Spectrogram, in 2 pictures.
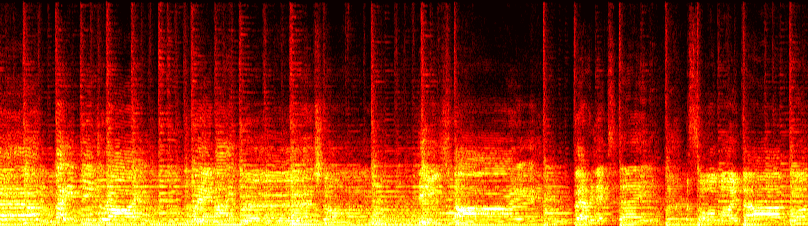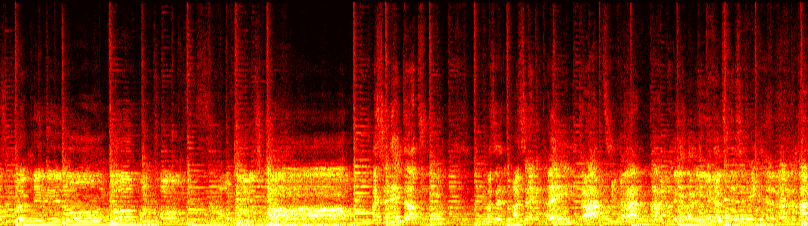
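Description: Live acoustic guitar strummed with an electric keyboard, and a man singing over them.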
